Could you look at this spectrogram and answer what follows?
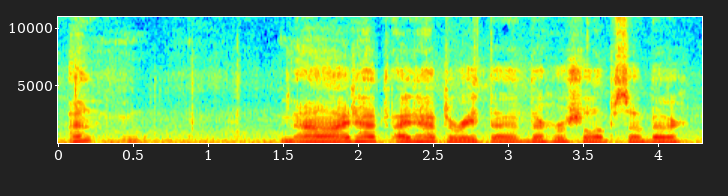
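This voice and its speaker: A man's voice: a little high, fairly even intonation, fairly quick, a bit bright, a little hiss or hum. A man from Canada co-hosting a podcast, recapping television in loose, casual chat. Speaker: podcast co-host.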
